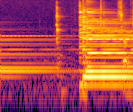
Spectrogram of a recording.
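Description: Acoustic guitar: a strummed D chord rings and fades. After a light click, a new chord is strummed sharply about a second in and rings on; one note of the chord, its third, is moved a fret to switch between D major and D minor.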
